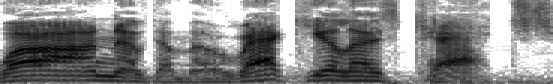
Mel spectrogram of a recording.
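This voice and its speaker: Using a put-on character voice, a man talks at a fairly slow pace with a fairly high pitch. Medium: video game.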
